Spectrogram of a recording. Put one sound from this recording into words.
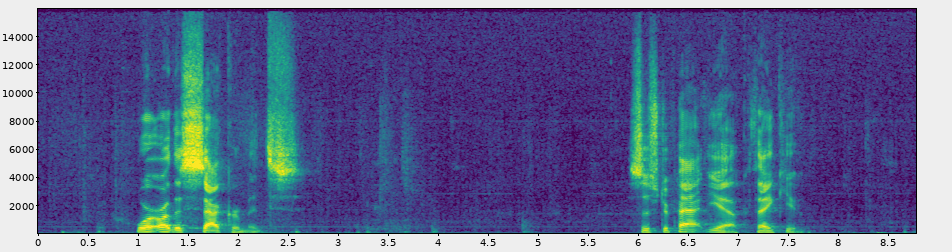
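An elderly man speaks with emphasis into a microphone.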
